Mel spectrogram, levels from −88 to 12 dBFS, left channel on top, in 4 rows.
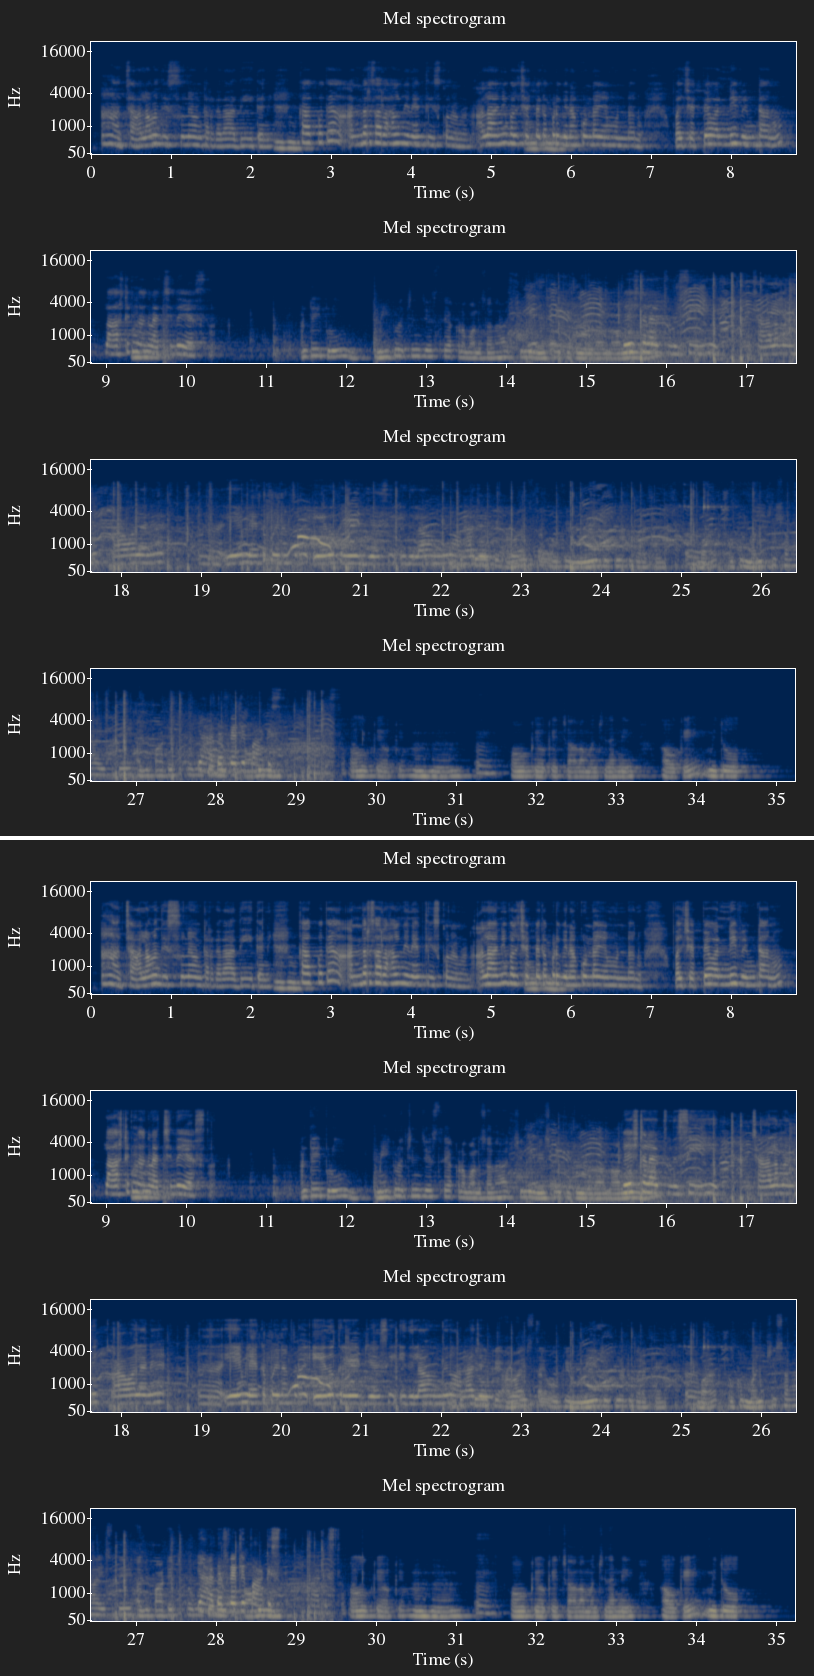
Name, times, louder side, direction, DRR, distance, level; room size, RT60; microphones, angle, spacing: voice 1, 0.1-8.6 9.0-10.4 15.4-18.5 18.9-23.1 25.0-25.4 27.8-28.8 29.2-29.8 31.2-31.5, right 4 dB, 85° right, 0.9 m, -33 dB
voice 2, 2.3-2.6 5.4-5.9 9.3-9.8 11.4-15.9 22.1-24.9 25.2-28.8 29.7-31.2 31.7-34.5, right 3 dB, 45° right, 0.6 m, -37 dB
sound 1, 5.0-22.8, left 1 dB, 40° left, 1.2 m, -53 dB
sound 2, 14.0-29.5, left 2 dB, 15° left, 0.7 m, -38 dB
20.0 x 14.5 x 9.7 m
head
